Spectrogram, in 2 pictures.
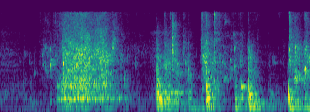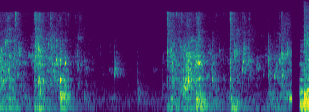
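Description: Bath water splashing and sloshing in a baby bath as a hand washes a toddler, in uneven splashes with a brief lull about two-thirds of the way through.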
